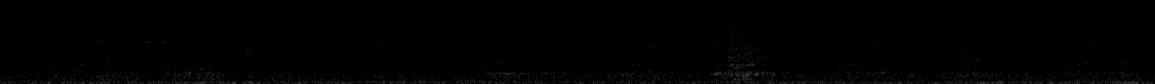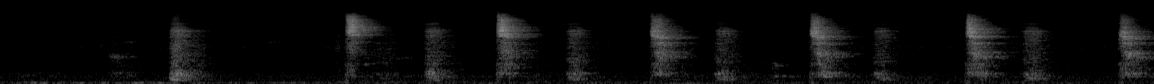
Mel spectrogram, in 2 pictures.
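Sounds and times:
man breathing forcefully: 4.7s - 13.8s, 15.0s - 23.0s.

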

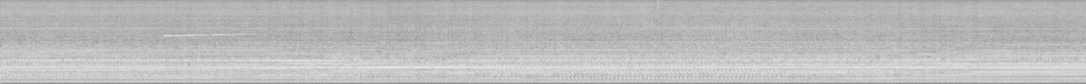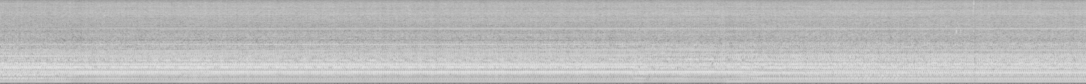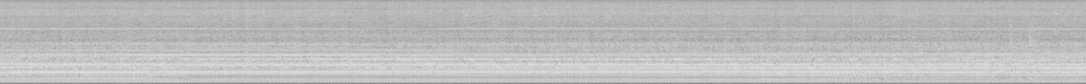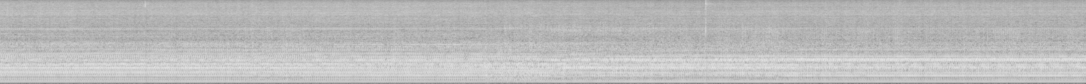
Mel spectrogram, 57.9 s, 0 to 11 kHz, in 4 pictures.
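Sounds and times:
electric motor humming: 1.9s - 19.5s.

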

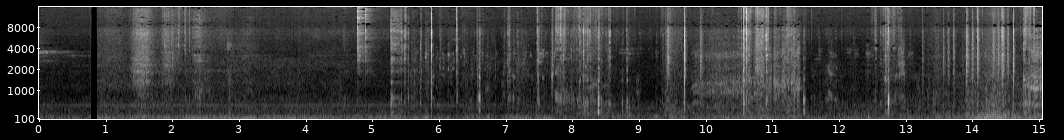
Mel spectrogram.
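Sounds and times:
low background rumble: 2.2s - 15.0s
metal spoon scraping steel bowl: 5.3s - 9.0s.

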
